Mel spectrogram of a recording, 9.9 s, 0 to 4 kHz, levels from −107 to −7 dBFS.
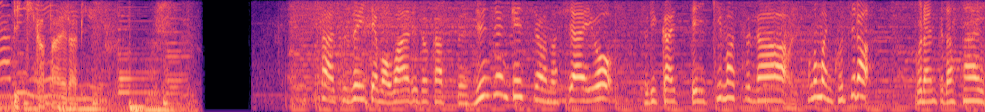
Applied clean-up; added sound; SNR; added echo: none; none; none; none.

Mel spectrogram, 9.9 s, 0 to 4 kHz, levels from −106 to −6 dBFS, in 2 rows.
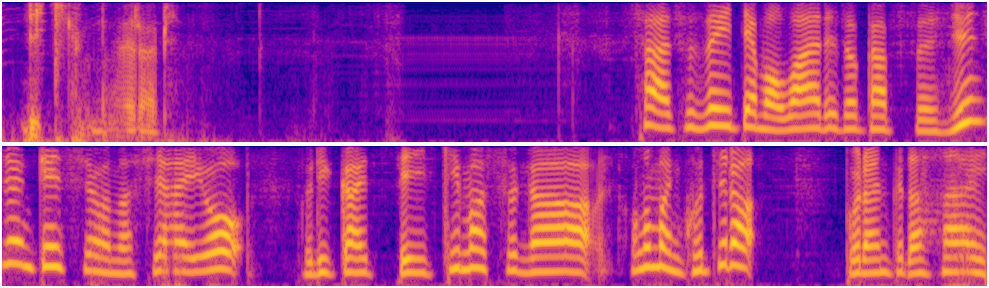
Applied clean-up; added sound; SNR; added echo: neural separator model SepFormer WHAM!.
